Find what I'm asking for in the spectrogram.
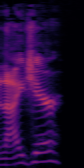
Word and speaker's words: Niger: Maybe like just north of Nigeria. – Yeah, you want to go to Rwanda. – I want to go to Niger? – Yes. – Is that how you say it? – Yeah.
